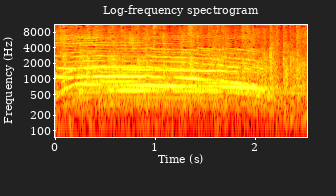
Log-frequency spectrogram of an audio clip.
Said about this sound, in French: Écoutez, normalement, c'est le bout où je fais donner une grosse main d'applaudissements pour les VJ de la soirée.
